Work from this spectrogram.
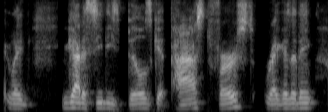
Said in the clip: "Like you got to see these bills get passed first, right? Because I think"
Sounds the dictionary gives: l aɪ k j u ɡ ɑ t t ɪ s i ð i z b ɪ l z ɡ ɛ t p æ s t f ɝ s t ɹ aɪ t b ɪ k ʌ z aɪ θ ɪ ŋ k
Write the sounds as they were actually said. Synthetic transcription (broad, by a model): l aɪ k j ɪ ɡ ɑ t t ɪ s i ð i z b ɪ l z ɡ ɛ t p æ s t f ɝ s t ɹ aɪ t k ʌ z aɪ θ ɪ ŋ k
